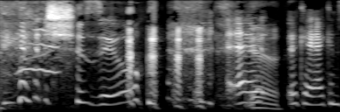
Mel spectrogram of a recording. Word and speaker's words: Shih Tzu: Shih Tzu? Yeah. Okay, I can spell it, but I can't pronounce it.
